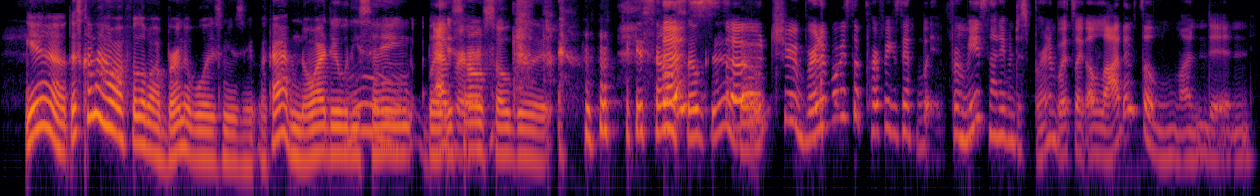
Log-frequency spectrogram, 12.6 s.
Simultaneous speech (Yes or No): Yes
